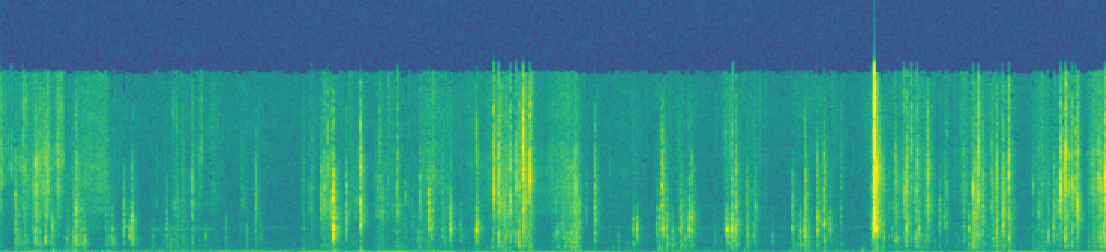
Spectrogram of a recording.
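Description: A thumb scratches and crinkles the plastic front of a blue soft plastic Electronic Wipes pouch with wipes inside. The result is a steady, quiet run of bright crinkling and scratching with scattered sharper crackles. A constant low hum sits underneath.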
